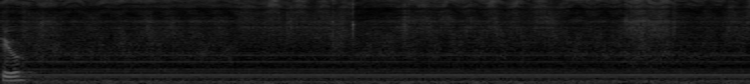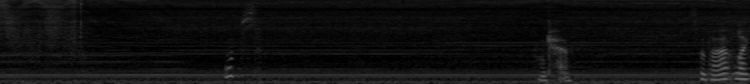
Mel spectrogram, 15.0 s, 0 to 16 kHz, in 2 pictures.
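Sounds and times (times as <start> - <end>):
airbrush spraying hiss: 0.0 - 10.6
compressor hum: 0.0 - 15.0.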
